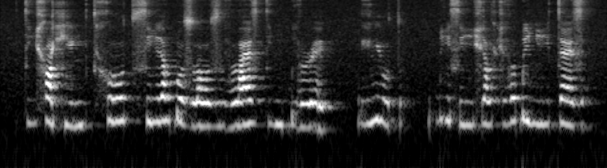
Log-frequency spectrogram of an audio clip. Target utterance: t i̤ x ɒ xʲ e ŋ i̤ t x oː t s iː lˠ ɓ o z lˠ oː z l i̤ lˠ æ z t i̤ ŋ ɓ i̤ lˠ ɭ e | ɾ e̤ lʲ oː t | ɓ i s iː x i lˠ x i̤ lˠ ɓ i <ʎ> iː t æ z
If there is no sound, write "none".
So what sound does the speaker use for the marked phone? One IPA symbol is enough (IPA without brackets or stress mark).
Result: ʎ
